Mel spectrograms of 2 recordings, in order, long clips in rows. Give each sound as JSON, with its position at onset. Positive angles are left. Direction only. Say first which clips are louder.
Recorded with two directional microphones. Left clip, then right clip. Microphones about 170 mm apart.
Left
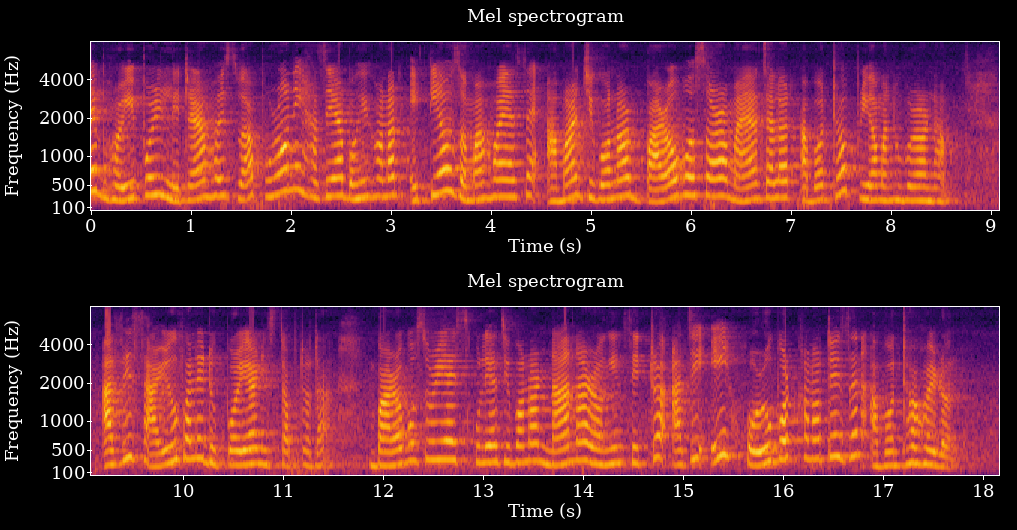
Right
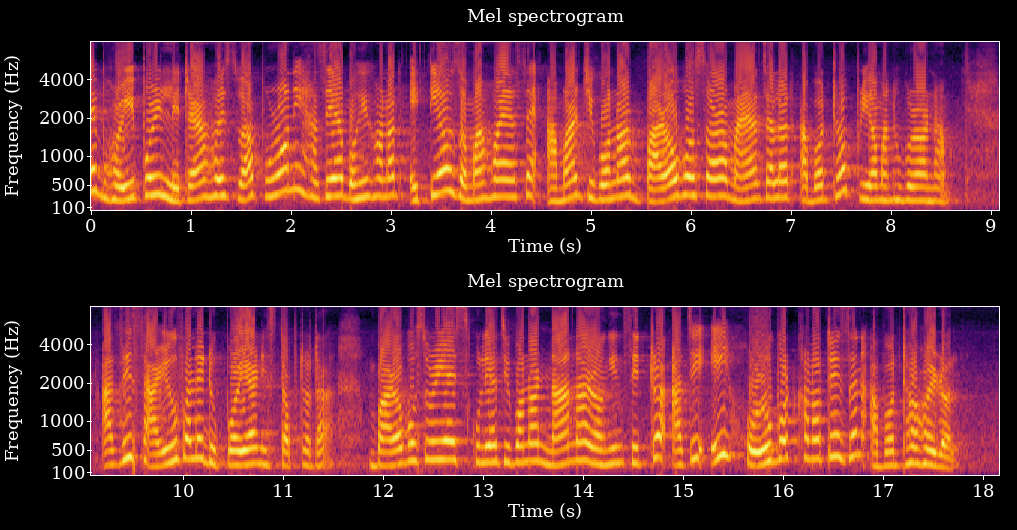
{"t": 0.0, "sound": "a woman's voice", "louder": "right 8 dB", "side_deg": -40}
